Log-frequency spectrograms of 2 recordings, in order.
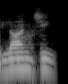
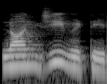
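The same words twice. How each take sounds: First: लॉन्जी cut short to two syllables, lon-ji; the lazy shortened लॉन्जी students use; clipped wrong form. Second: लॉन्जिविटी said slowly and in full, lon-ji-vi-ti; slow, complete लॉन्जिविटी as the right form; correct pronunciation. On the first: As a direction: drop the ending and say only लॉन्जी. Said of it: "लॉन्गी नहीं बोलते". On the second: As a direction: give the whole word लॉन्जिविटी carefully, syllable by syllable. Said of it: "pronunciation क्या बच्चों?". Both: Shown as a demonstration.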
